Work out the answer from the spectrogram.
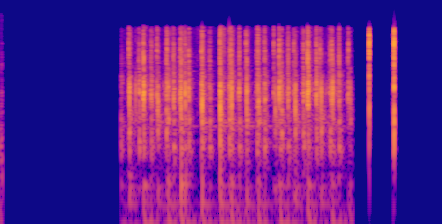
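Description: Rapid typing clicks, keys struck in a quick run starting about a second in and lasting a little over two seconds, then two separate clicks, the last the loudest.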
